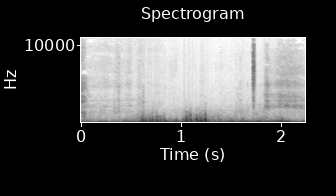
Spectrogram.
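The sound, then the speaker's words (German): Strong wind buffets the microphone outdoors in northern Germany in a steady, loud low rumble, surging and gusting continuously throughout, with no voices present. “Es ist ziemlich windig. Deshalb, also wirklich, Wind wird hier ein großes Problem sein.”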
